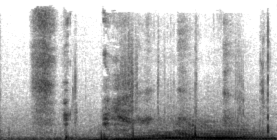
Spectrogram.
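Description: A chauffeur-driven limousine's engine rumbles as it pulls up, its low hum growing steadily louder over a few seconds, with faint clicks and shuffles in the background and no talking.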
